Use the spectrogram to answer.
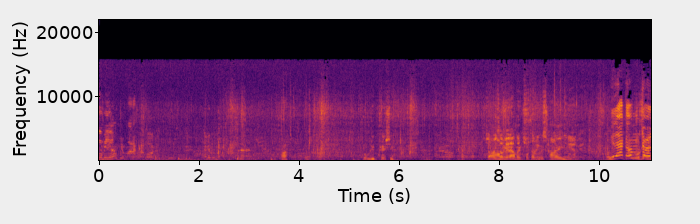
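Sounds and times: water lapping: 0:00.0 - 0:11.0
wind: 0:00.0 - 0:11.0.

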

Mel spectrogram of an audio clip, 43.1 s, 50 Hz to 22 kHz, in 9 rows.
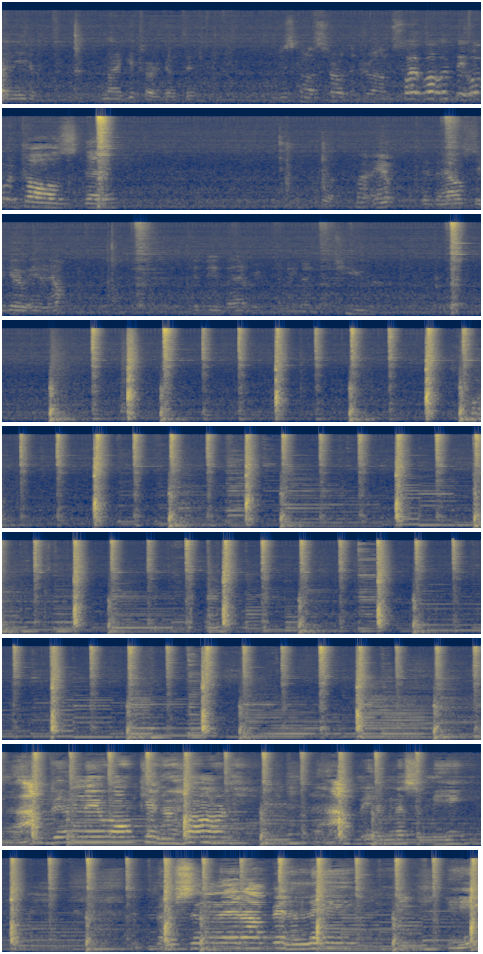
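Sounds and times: drum kit playing a beat: 0:05.6 - 0:06.0, 0:10.8 - 0:11.2, 0:13.9 - 0:43.0
acoustic guitar chords: 0:20.1 - 0:43.0.

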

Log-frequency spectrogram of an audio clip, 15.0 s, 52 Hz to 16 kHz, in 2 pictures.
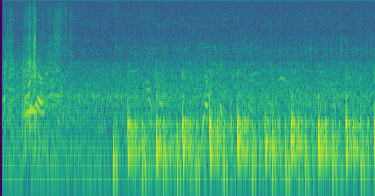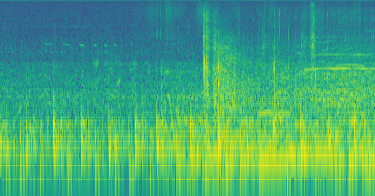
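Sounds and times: dull hollow knocks: 0:02.3 - 0:13.1.

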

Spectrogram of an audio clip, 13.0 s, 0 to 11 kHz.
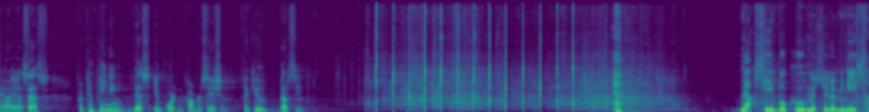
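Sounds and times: audience applauding: 0:05.4 - 0:10.4
sharp close hand claps: 0:05.5 - 0:10.4.

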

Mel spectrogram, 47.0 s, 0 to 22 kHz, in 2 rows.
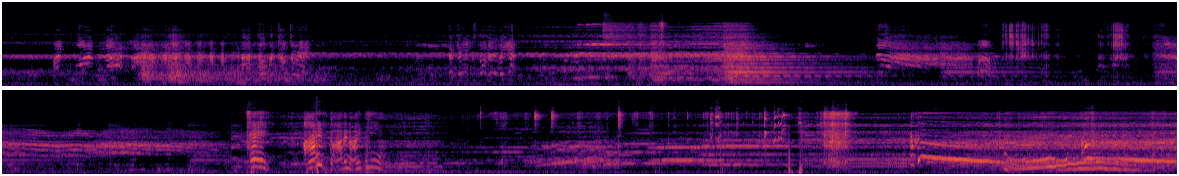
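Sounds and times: cartoon character wavering cry: 0:41.7 - 0:47.0.

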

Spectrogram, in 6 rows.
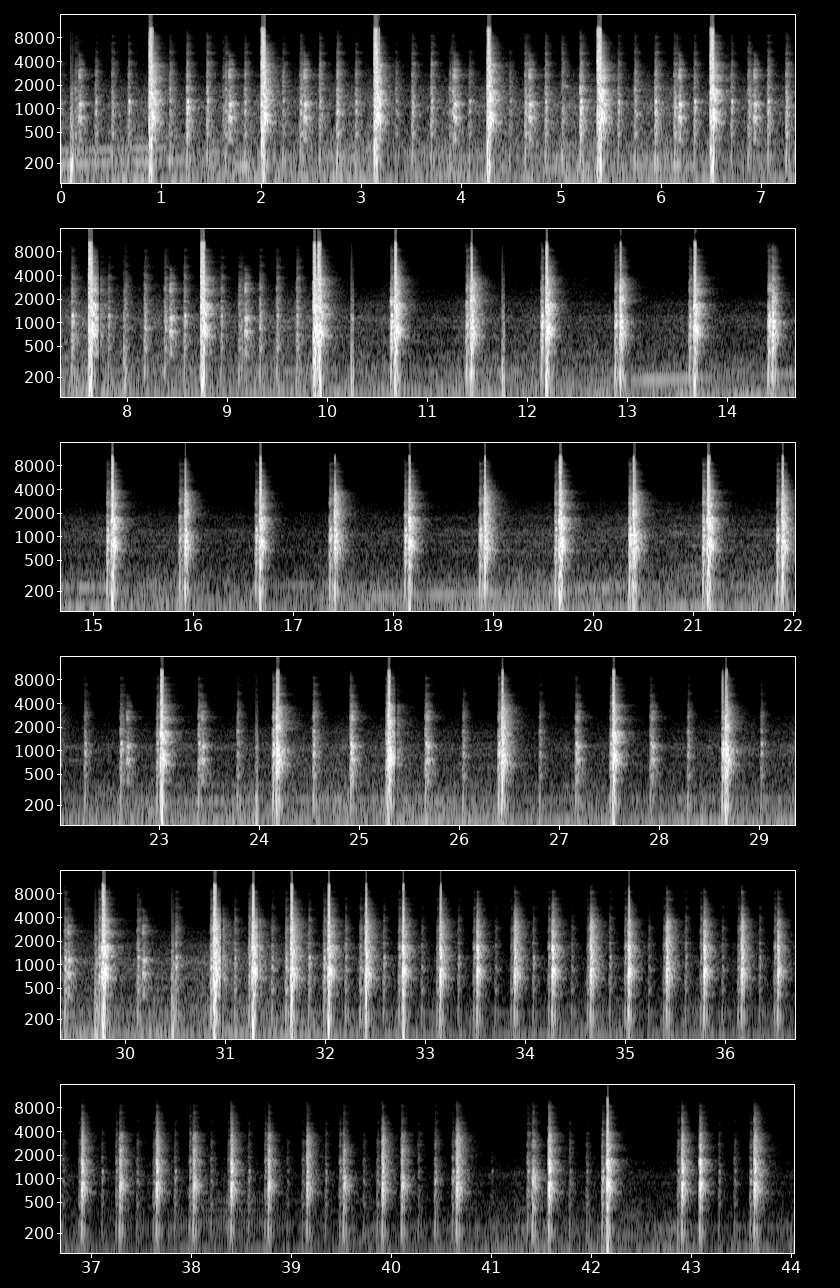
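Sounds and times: drumsticks striking practice pad: 0:00.0 - 0:44.0.

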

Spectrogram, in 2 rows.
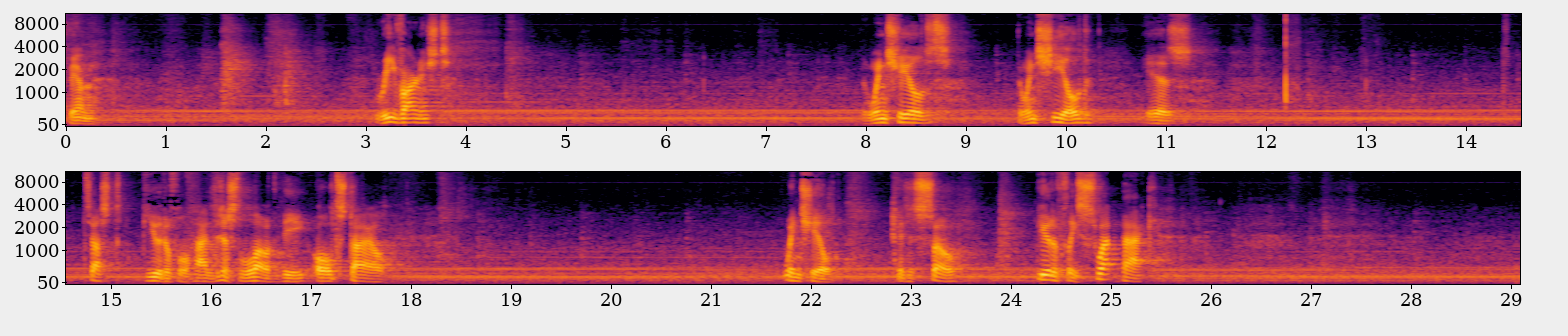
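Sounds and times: electrical hum: 0:00.0 - 0:29.0.

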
